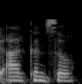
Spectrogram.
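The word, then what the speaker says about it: Arkansas: आर्कन सास रियासत हैं आर्कंस के हिज्जे से बेवकूफ ना बने आखिर में एक एस है लेकिन हम उसे आर्कंस आर्कंस कहते हैं इन रियासतों टेनेसी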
